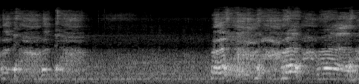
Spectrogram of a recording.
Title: Girl coughing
